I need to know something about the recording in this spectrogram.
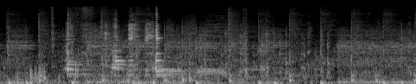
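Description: Jacked-up front wheel of a Toyota being turned by hand, scraping and clicking irregularly with a few short squeaks. The cause is a small stone trapped at the wheel, which sets off the noise when the wheel rotates.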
